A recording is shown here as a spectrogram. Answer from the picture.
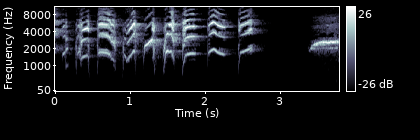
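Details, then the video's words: Pet parrot talking and calling: a quick run of about ten harsh, nasal syllables with bending pitch, then a short pause and one longer rasping squawk. "Talking Parrot"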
